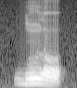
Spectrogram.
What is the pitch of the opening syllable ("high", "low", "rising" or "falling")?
high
